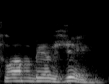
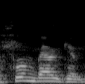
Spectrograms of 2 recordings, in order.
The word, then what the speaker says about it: Schlumberger: uh you know about slumberg all oil companies know how to drill but only very few of them like zombies uh or schlumberger depends on on how you pronounce it don't know where to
